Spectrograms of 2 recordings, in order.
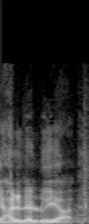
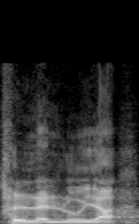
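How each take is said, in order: First: The word is said at a fast pace. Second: The word is said at a slow pace.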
